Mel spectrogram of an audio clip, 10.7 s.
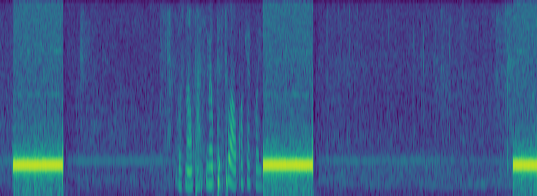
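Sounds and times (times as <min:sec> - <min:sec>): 
telephone line tone while placing a call: 0:00.3 - 0:01.3, 0:05.3 - 0:06.3, 0:10.2 - 0:10.7
speech: 0:03.7 - 0:05.9.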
